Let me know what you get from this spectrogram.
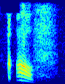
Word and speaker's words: Koph: Over here at the 145th verse, they have K-O-P-H. This letter properly pronounced is Kof, Kof, Kof, is Kof. Some of them, the Muslims and the Arab speakers, they say Kof, Kof, Kof, Kof. They pronounce it like almost like it's a hard G sound, Kof.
